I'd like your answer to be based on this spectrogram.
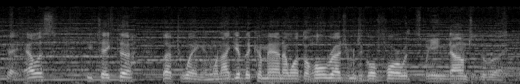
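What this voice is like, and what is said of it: Poorly done Maine accent. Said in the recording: “bad Maine accent”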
